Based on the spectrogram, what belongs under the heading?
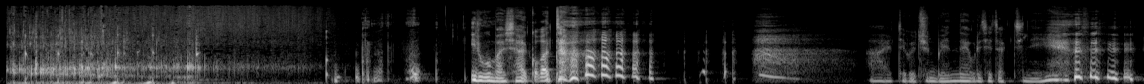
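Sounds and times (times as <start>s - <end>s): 
cola poured into a glass with ice: 0.0s - 3.5s
ice clinking: 0.0s - 3.5s
speech: 4.7s - 6.6s, 9.1s - 11.4s.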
